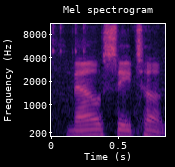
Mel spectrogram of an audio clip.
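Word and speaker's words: Mao Zedong: Hitler, Castro, Stalin, Mao Satung. Mao Satong, that's how you say his name.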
